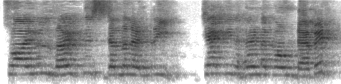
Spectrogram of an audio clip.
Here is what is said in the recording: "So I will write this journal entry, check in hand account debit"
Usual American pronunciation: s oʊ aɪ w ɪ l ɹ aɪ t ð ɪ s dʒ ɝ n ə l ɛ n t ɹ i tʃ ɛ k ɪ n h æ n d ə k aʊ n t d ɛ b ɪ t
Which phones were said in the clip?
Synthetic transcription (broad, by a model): s oʊ aɪ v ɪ l ɹ aɪ t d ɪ s dʒ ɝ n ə l ɛ n t ɹ i tʃ ɛ k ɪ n h æ n d ə k aʊ n t d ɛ b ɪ t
